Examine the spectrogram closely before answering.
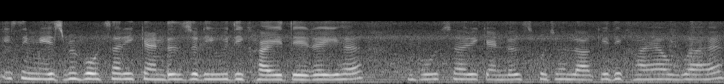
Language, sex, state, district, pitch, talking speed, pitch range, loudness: Hindi, female, Haryana, Rohtak, 235 Hz, 175 wpm, 230-245 Hz, -17 LUFS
